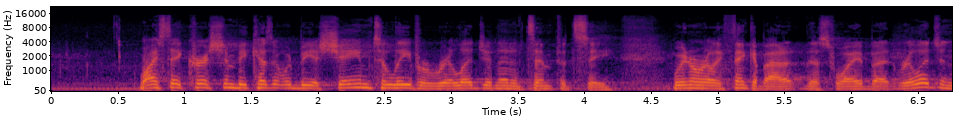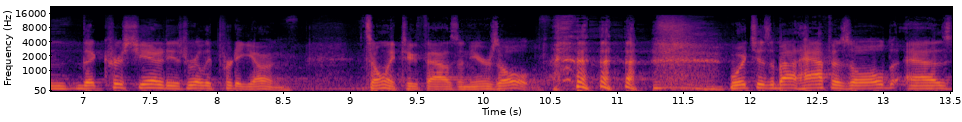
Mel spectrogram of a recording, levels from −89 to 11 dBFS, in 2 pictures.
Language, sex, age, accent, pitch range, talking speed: English, male, 40-59, American, 120-145 Hz, 195 wpm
